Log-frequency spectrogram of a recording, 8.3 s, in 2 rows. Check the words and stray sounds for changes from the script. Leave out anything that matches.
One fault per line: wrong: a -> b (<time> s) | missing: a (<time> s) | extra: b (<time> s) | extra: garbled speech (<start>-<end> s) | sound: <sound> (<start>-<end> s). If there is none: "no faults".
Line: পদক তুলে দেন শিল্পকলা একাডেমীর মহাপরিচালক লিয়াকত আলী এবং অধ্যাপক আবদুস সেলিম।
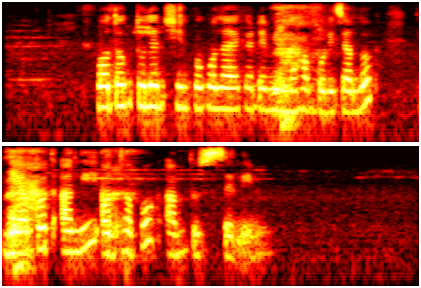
missing: দেন (1.6 s)
missing: এবং (5.1 s)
